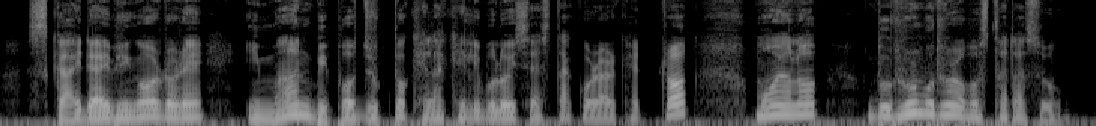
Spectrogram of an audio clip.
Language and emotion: Assamese, fearful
